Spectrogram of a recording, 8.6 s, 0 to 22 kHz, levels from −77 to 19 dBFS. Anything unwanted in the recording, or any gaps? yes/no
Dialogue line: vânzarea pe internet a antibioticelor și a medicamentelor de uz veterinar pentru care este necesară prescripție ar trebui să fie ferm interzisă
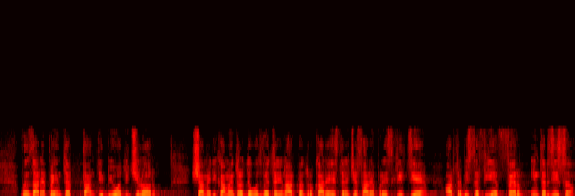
yes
